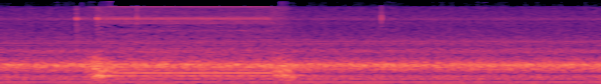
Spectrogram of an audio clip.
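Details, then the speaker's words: Motherboard bench test with the X stepper motor connected and jogged in reverse: a steady electronic hum with a clean whir and no skipping or grinding, so the motor and driver are good. "Turn it on, and so X motors, and go reverse. It's good."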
